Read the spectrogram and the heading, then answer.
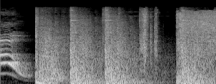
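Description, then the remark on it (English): A brief falling vocal cry gives way to a rapid volley of loud gunshots, roughly five or six sharp cracks fired in quick succession, each leaving a noisy ring before the next. “Sorry, I shot first.”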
